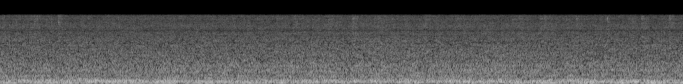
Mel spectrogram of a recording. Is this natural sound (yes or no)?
yes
